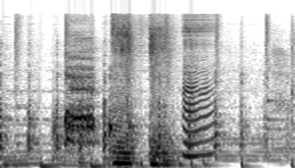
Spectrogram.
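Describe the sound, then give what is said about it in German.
A chicken clucks and squawks in a rapid, uneven run of loud calls, a couple rising into a drawn-out squawk before quieter clucks trail off. No one speaks. “Du könntest auch sagen: Das interessiert mich so viel, wie wenn in Indien ein Huhn purzt.”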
